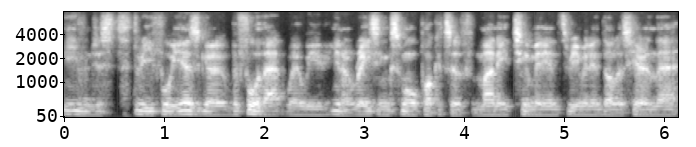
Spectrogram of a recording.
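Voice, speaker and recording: This man speaks at a fairly quick pace with ordinary pitch variation, against a quiet background. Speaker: podcast guest. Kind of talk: interview answer. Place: home room. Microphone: video call.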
